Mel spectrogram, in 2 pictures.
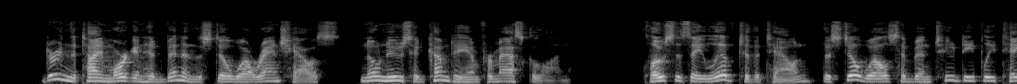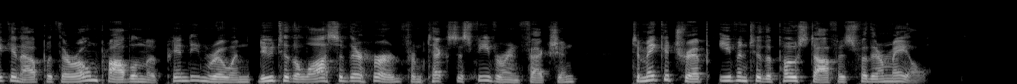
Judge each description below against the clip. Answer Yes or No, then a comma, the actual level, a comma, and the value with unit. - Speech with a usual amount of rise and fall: No, wide, 6.5 semitones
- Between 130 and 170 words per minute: No, average, 185 wpm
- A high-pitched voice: No, low, 135 Hz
